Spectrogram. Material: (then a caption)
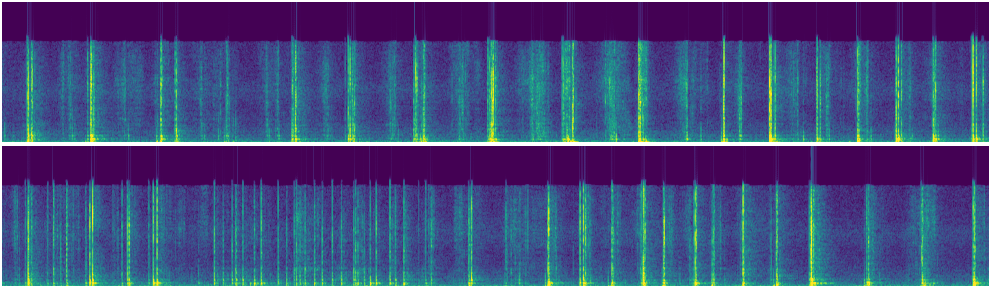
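Paper. Fingernails tap, scratch and grip fast on the glossy cover of a Black Butler paperback manga book, making about fifty sharp, dry clicks with almost no ring. Around the middle a denser stretch of continuous scratching fills the gaps between taps before the quick, bright tapping returns.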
